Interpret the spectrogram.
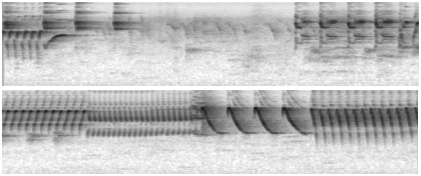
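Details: Canary song opening with sweeping whistles, a brief pause, then long rapid rolling trills and steep downward slurs, ending in a fast buzzy trill.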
